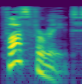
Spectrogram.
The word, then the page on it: phosphorate: British English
